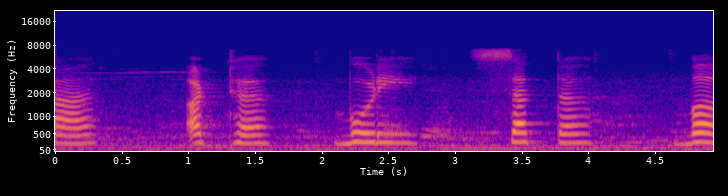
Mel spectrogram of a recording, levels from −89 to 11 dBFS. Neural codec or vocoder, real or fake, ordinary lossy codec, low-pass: none; real; MP3, 64 kbps; 7.2 kHz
